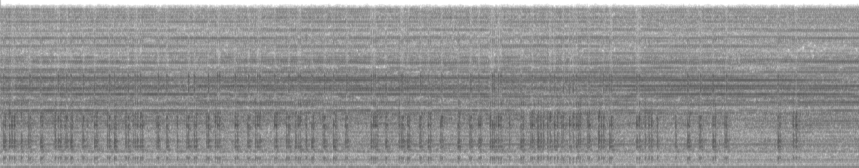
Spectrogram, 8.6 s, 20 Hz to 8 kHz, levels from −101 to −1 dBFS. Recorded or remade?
recorded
